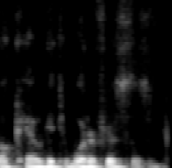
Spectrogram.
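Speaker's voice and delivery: fast, soft, offhand reply; quick soft promise. Retold or imitated. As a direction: toss off the promise quickly under your breath.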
